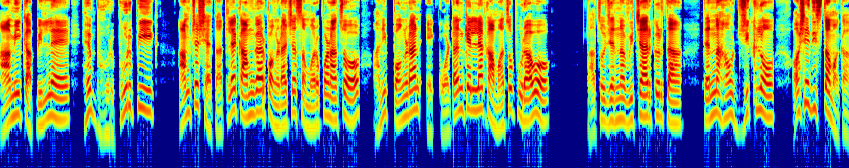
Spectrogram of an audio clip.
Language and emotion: Goan Konkani, happy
